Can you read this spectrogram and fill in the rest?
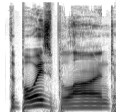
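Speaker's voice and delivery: plain reading voice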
